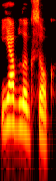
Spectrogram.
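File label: "яблӧг сок", Komi, female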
